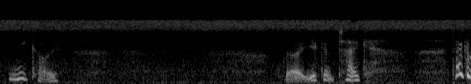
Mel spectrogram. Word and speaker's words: Nikau: Spell it Nikau, Nico.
